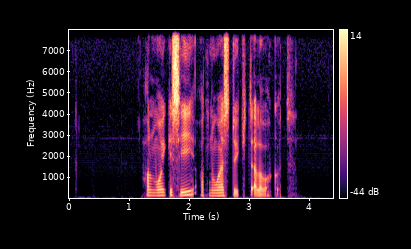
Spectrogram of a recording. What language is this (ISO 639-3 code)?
nor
